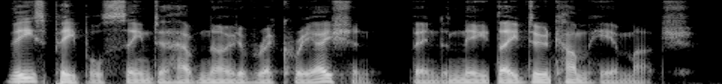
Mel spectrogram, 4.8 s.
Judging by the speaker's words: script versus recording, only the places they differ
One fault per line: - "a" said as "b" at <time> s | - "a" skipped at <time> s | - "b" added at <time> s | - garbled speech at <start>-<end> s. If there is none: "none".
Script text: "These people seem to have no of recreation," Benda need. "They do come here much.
none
